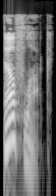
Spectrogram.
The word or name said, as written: elflock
